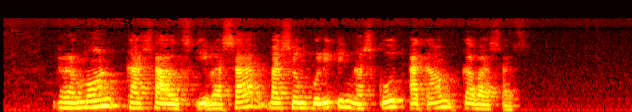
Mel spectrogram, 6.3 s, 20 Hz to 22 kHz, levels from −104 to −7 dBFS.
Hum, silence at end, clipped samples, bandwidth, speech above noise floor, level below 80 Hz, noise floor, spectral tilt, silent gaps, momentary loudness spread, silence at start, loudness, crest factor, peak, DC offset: none; 1.15 s; under 0.1%; 11 kHz; 42 dB; -70 dBFS; -69 dBFS; -7 dB/octave; none; 6 LU; 0.55 s; -27 LUFS; 18 dB; -10 dBFS; under 0.1%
